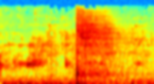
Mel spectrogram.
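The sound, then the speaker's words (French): Water poured into a small glass gives one brief, faint splashing burst that fades within about half a second over quiet background. “je vais juste me servir un petit verre d'eau.”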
